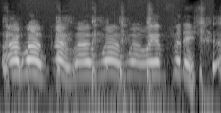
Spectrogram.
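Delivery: high, loud, urgent interruption; urgent whoa. Real, not acted. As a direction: cut in high and loud to stop them. Stopping the host from ending.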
